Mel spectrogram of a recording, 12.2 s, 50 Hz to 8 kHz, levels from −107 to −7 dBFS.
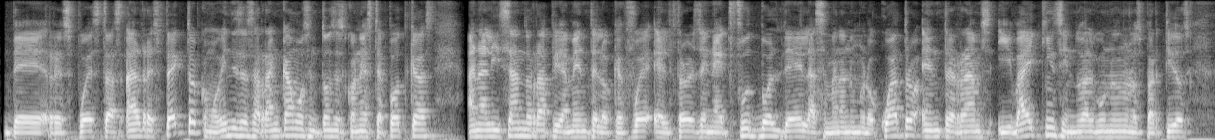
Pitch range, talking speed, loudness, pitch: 115-135 Hz, 180 wpm, -18 LUFS, 125 Hz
